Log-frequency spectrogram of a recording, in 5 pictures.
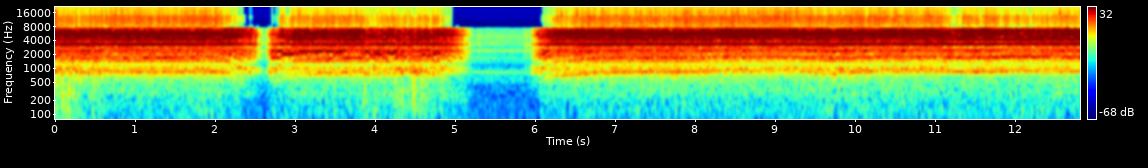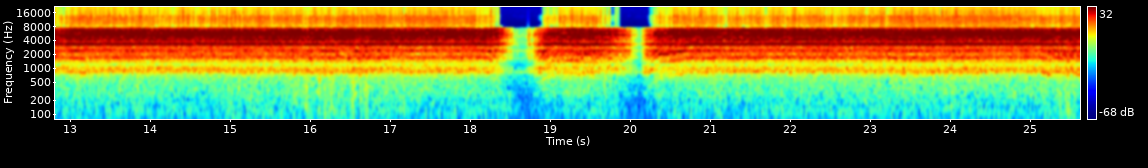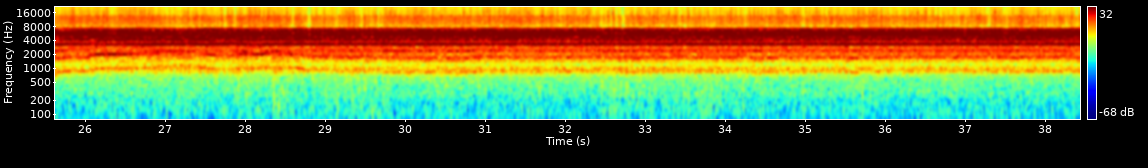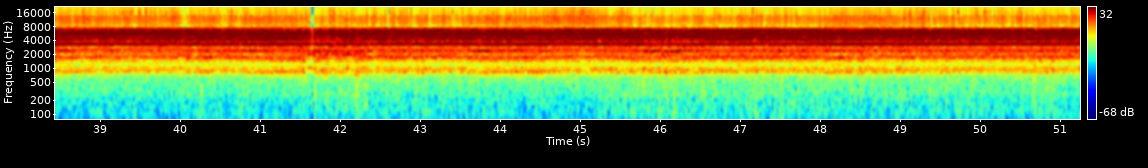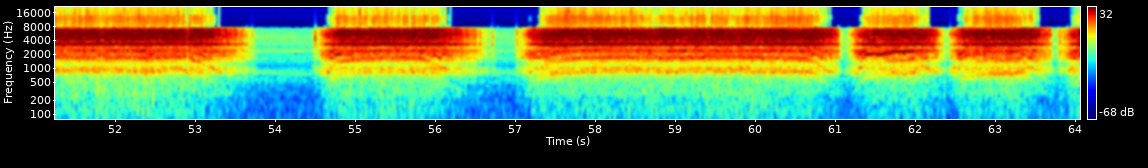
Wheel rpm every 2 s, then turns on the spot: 210, 130, 110, 160, 220, 220, 230, 230, 230, 140, 170, 220, 220, 260, 250, 220, 230, 230, 230, 230, 230, 230, 220, 220, 230, 230, 150, 90, 70, 220, 150, 120.
none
